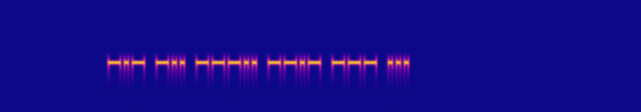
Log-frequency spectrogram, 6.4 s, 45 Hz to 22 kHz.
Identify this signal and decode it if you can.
Morse code, heard as a keyed tone, about 32 wpm, 700 Hz. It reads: KD8QOS
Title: USA Call Signs - 6 Characters - 30wpm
